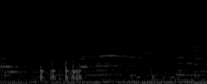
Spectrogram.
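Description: Near silence: faint background with a few faint pitched sounds.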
